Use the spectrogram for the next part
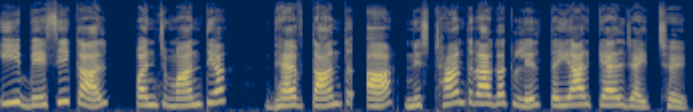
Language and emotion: Maithili, neutral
